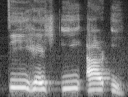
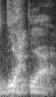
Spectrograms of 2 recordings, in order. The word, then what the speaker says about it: there: Even I have an Igbo friend that cannot pronounce T-H-E-R-E. His own is dia. Dia. I keep telling him, no, it's there. It's different from the TH.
